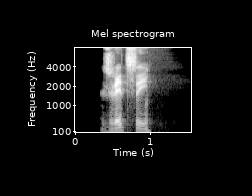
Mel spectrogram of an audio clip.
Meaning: nominative plural of жрец (žrec)
- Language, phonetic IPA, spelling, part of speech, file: Russian, [ʐrʲɪˈt͡sɨ], жрецы, noun, Ru-жрецы.ogg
